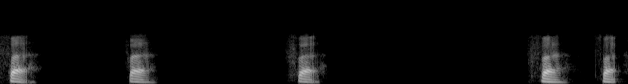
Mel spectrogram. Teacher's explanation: Fa in Arabic is pronounced with the incisors, upper incisors, touching the wet part of the lips.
